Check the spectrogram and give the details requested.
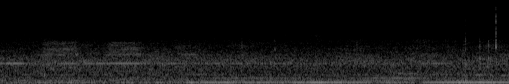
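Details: In Tivoli landscape park, Ljubljana, Slovenia, on 7 January 2022, a common moorhen gives a few harsh, croaking notes in quick succession over a steady low rumble of distant traffic.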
